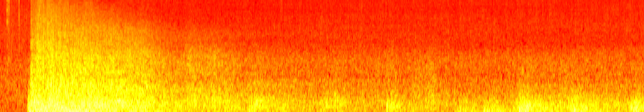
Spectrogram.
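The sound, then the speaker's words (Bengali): Thunder during a thunderstorm opens with a sudden loud crack that rolls into a long, slowly decaying rumble over steady rain. A few further low thuds and rumbles follow toward the end. “আমিও এই বজ্রপাতে একটু ভয় পেয়ে গেলাম।”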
